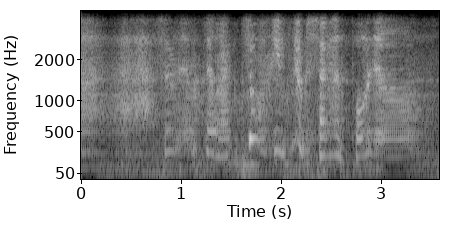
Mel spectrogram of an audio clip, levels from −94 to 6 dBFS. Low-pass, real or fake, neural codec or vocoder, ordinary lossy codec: 3.6 kHz; fake; codec, 16 kHz, about 1 kbps, DyCAST, with the encoder's durations; Opus, 32 kbps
